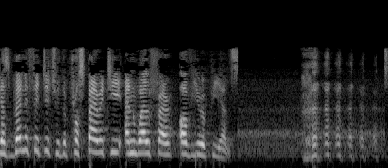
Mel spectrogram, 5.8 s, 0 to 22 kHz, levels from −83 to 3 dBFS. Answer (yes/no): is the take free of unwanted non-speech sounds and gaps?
no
